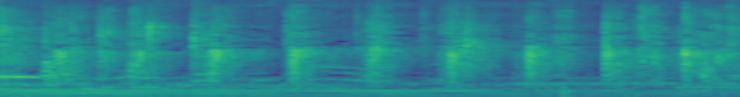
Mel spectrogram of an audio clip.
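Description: Church congregation giving applause to the Lord during a service: a series of sharp, rhythmic clap bursts roughly every half second over a low steady hum, fairly quiet and somewhat distant.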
